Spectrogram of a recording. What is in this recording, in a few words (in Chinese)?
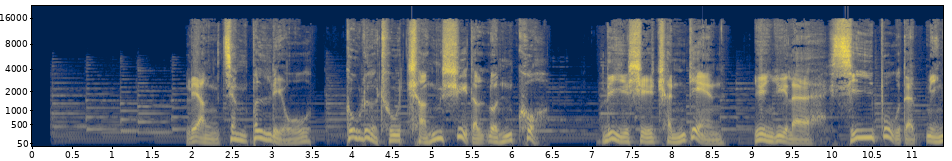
男 大气优美; 重庆江北区; 男37-大气稳重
